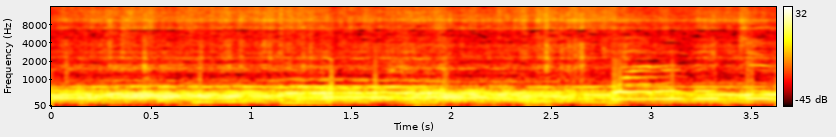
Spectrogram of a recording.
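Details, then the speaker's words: Califone 1430K school record player playing a 78 after regreasing revived a non-spinning motor. Clean steady music at even pitch, no wow, rumble or scratching; normal playback. "so as you can see on 78 it sounds fantastic that's mostly what I use this for actually is to play 78s because it's such a stellar performer in that department"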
